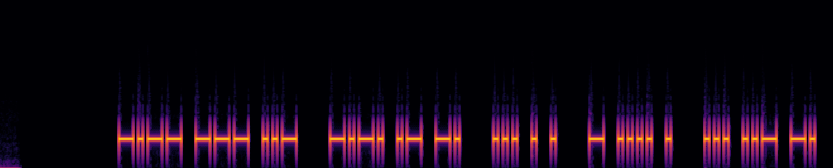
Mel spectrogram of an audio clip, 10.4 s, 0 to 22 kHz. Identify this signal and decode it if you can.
Morse code, heard as a keyed tone, about 20 wpm, 700 Hz. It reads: YOU CAN SEE THE SUN
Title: Sentences from Top 1600 Words 20wpm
